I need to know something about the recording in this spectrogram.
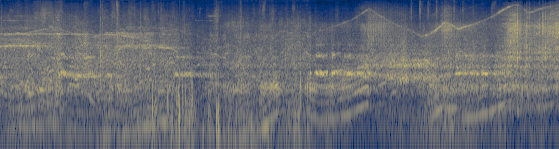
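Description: A car engine revs hard and roars.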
